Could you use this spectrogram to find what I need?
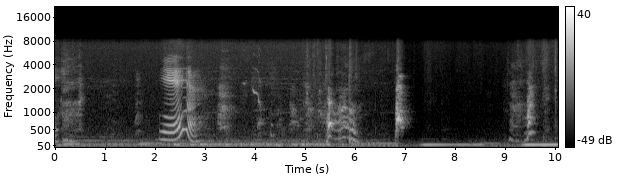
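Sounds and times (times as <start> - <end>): steady low hum: 0.0 - 10.0
dogs barking: 3.2 - 6.2, 6.8 - 7.2, 9.1 - 9.8
dog whining: 3.7 - 4.3.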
